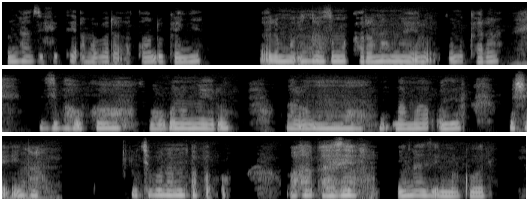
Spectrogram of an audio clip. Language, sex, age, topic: Kinyarwanda, female, 25-35, agriculture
